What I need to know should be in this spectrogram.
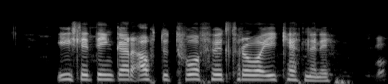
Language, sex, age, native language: Icelandic, female, 70-79, Icelandic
